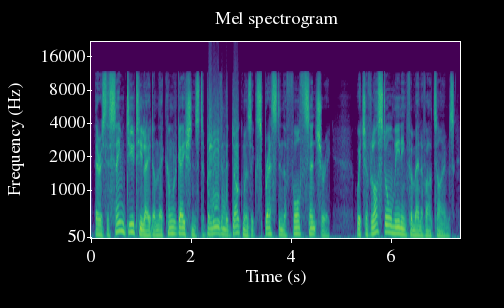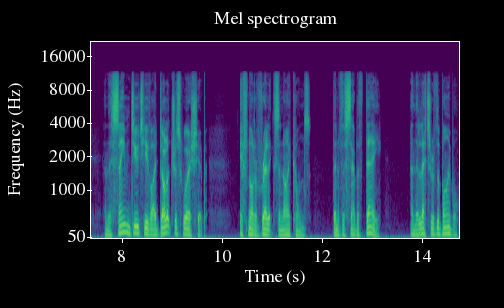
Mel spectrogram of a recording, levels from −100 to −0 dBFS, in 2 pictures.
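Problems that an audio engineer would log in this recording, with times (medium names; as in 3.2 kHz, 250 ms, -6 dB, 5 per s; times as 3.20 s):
2.34–2.95 s: clipped -22 dBFS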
